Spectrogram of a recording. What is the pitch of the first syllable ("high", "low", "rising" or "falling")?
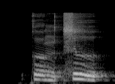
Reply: low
